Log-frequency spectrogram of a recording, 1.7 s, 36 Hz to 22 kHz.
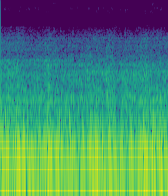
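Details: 2008 Yamaha R6 motorcycle: low, lumpy idle with an uneven stumbling beat; rough idle, cause not pinned down, new ignition coils and spark plugs ordered.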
